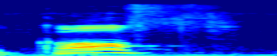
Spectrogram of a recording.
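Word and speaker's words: קוף: A kof, say with me, kof. Kof is a Q sound. Sometimes it sounds very like a K, but it's a Q.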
